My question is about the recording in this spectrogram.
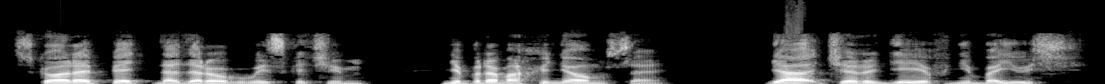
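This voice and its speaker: Guy doing a bratty teenage boy, sharp-tongued and quarrelsome, dry dull audiobook recording. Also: fairly low pitch, measured pace, dry recording, lightly acted. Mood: haughty. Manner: haughty, quarrelsome, raising his voice.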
